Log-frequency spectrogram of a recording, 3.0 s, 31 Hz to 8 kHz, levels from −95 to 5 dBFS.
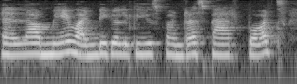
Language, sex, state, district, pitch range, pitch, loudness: Tamil, female, Tamil Nadu, Nilgiris, 215-230 Hz, 225 Hz, -18 LUFS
